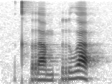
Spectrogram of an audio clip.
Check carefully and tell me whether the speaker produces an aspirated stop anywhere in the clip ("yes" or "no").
yes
